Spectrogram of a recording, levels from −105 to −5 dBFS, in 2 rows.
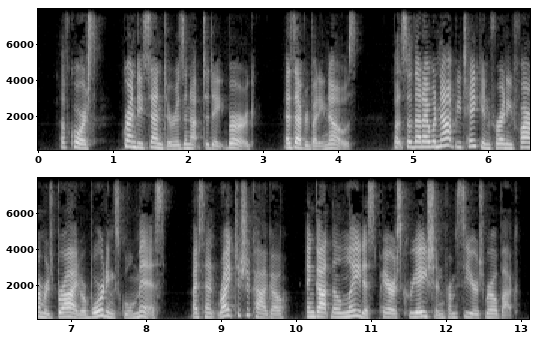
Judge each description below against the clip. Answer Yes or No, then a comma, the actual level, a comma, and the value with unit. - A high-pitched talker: Yes, high, 235 Hz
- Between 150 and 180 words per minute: No, average, 195 wpm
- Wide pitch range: No, average, 4.3 semitones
